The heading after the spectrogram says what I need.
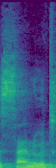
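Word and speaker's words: sandwich: तो आज मैंने सैंडविच खाई थी तो सैंडविच कहने से बढ़िया आप उसे सैंडविच कहिएगा सैंडविच की स्पेलिंग में डी साइलेंट जाता है आई रिपीट सैंडविच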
